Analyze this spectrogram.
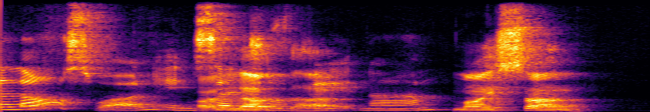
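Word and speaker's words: Mỹ Sơn: My son. And it's literally as you spell it in the UK, MYSON. Yeah, my son.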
